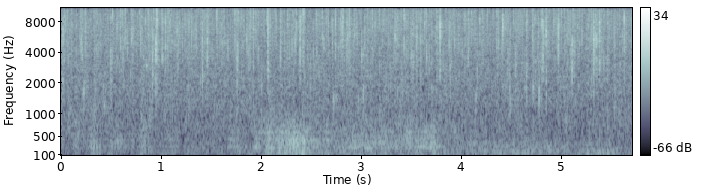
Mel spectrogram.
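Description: Steady rain falling, with many sharp ticks of single drops and a brief low rumble about two seconds in.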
